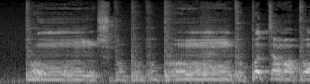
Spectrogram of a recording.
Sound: beat boxing

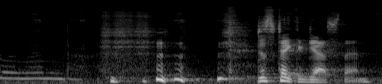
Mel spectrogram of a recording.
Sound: laughing

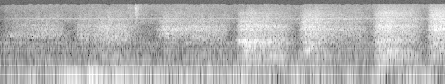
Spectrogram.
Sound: Shane panting

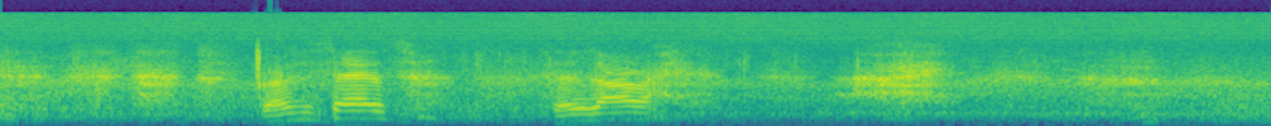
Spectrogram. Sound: panting

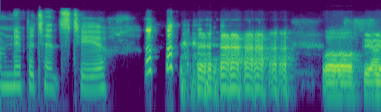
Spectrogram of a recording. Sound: laughing

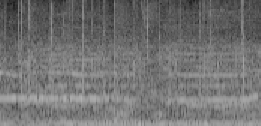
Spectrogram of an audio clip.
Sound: applause and cheering

